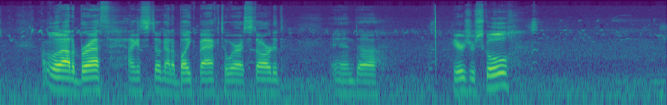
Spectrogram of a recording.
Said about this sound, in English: We got a loon goose out here.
